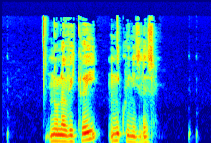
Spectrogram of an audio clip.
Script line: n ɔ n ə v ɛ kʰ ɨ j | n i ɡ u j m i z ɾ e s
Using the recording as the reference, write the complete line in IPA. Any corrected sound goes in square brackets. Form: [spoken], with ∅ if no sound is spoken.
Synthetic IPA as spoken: n [u] n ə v [i] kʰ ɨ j | n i [k] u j [n] i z [l] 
